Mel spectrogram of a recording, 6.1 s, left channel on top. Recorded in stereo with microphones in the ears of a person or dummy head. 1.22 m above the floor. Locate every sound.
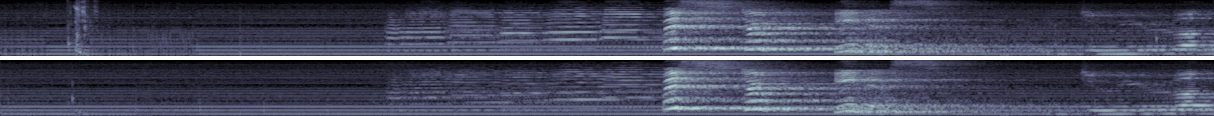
1.9 s a trumpet: 45° left (ahead or behind), 1.0 m
3.3 s a shout: 15° right (ahead or behind), 0.9 m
